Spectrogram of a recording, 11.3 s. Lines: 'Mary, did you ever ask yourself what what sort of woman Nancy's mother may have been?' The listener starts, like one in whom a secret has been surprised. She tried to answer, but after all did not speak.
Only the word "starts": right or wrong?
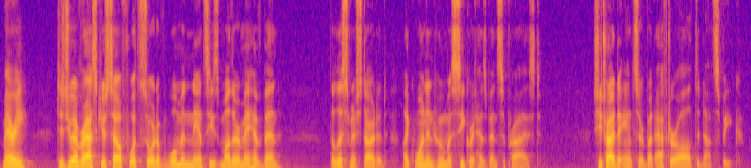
wrong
